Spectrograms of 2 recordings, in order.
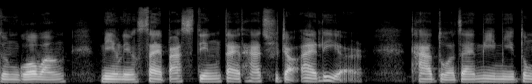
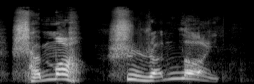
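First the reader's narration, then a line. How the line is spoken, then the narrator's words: Angry roar. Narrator (Chinese): 川顿国王听完以后，愤怒地大吼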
